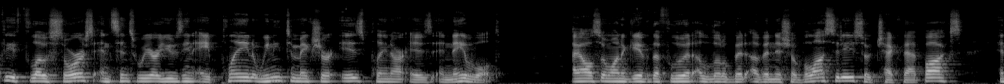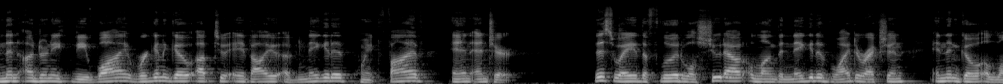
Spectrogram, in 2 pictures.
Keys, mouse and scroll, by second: 3.3 click, 6.2 click, 10.7-13.9 drag, 16.2-20.0 middle drag.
